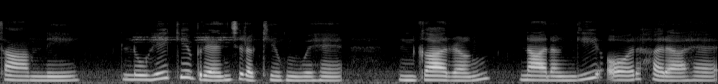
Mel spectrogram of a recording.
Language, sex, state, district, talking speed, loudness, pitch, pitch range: Hindi, male, Chhattisgarh, Raipur, 110 wpm, -19 LUFS, 195 Hz, 185-210 Hz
